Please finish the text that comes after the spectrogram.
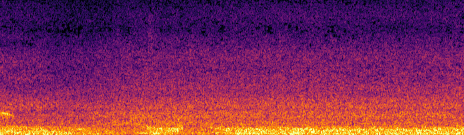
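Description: Kings River flowing in spring along a mountain trail: a steady, broad rushing roar of water, continuous and fairly even in level, with some wind noise and no talk.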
